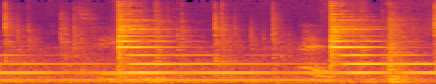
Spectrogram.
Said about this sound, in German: Halb schlägt sie einmal und umschlägt sie immer die Stundenzahl. Zur Bestätigung schlägt ein Hammer an die am Turm angebrachte sogenannte Uhrschelle.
